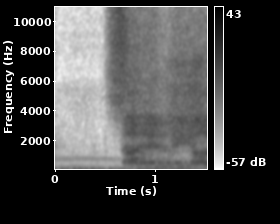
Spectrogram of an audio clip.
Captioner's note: rising electrical hum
